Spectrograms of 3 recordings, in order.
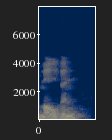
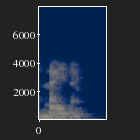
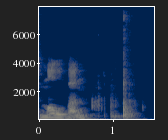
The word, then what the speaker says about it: Malvern: So we're based in a town called Malvern, but that's spelt with an A. So a lot of voices pronounce it as Malvern.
